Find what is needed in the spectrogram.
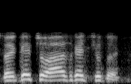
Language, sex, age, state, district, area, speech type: Kashmiri, male, 30-45, Jammu and Kashmir, Bandipora, rural, conversation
